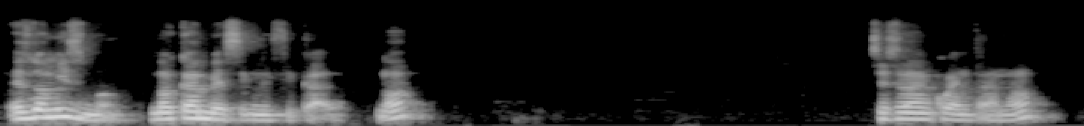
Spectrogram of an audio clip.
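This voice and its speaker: A man's voice: on the high side, unhurried, warm tone, slightly rough. A Latin American man teaching a beginner language class over a video call, explaining at length and often checking that students follow.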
